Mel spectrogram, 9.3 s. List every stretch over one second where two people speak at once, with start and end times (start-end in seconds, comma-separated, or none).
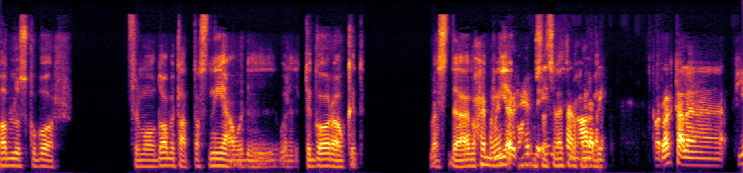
6.1-7.6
